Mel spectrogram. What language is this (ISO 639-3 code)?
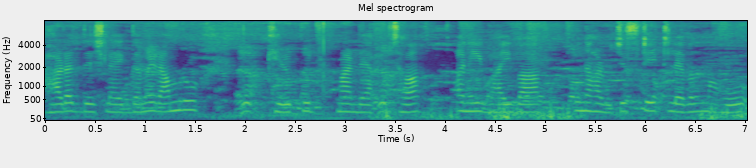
nep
